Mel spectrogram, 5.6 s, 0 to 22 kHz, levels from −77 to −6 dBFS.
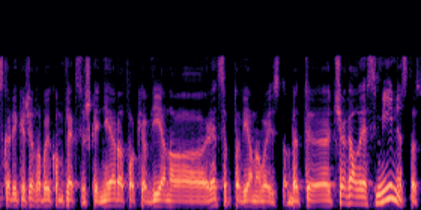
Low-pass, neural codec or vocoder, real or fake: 7.2 kHz; none; real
